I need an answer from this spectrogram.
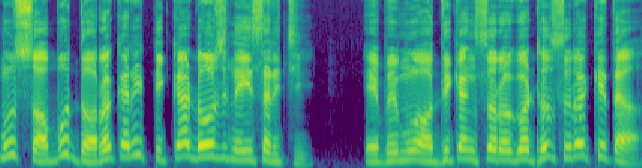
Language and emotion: Odia, happy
